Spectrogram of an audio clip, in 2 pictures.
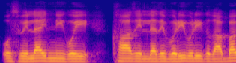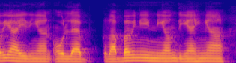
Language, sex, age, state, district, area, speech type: Dogri, male, 30-45, Jammu and Kashmir, Reasi, rural, spontaneous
